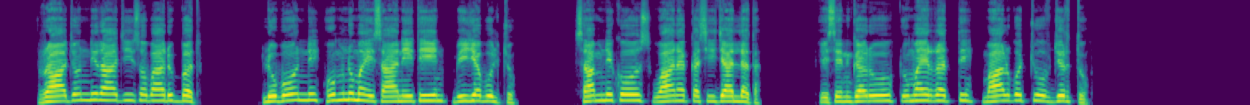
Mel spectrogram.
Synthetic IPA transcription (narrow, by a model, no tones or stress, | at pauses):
ɾaːd͡ʒɔnːɪɾaːd͡ʒiːs̬ɔbaːd̪ʊbːɐt̪ʊ̥ | lʊbo̞ːnːɪhʊmnʊmɐɪsaːniːt̪iːnbɪjːɐbʊlt͡ʃʊ | sɐmnɪkoːswaːnɐkːɐsiːd͡ʒaːlːɐt̪ɐ | ʔɪsɪŋɡɐɾuːᶑʊmɐɪrːɐt̪ːɪmaːlɡɔt͡ʃːuːfd͡ʒɪɾt̪ʊ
